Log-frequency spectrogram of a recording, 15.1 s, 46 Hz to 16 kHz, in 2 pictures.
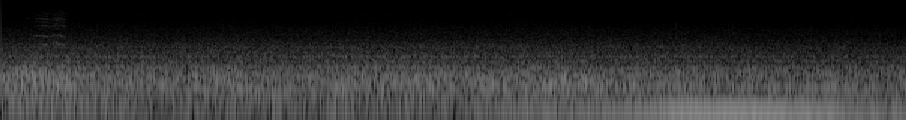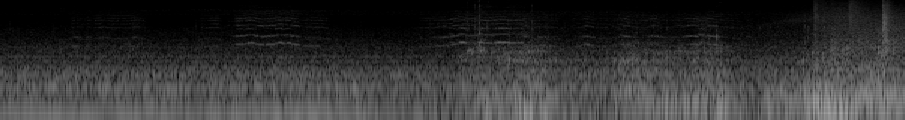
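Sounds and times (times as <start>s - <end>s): aircraft engine cabin rumble: 8.4s - 15.0s.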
